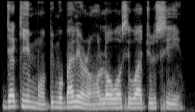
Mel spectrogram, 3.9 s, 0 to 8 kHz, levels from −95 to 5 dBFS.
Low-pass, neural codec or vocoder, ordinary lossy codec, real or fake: none; codec, 16 kHz, 8 kbps, FreqCodec, smaller model; none; fake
